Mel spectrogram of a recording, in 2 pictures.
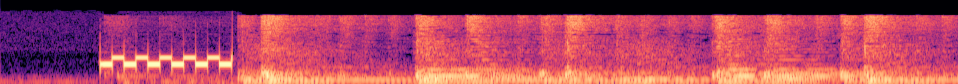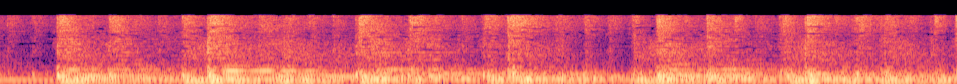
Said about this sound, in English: You can hear the phone ringing.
